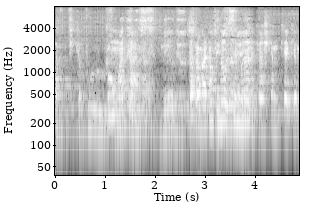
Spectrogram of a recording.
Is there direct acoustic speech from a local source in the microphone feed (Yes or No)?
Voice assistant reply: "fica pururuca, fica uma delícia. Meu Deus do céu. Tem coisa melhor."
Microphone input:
Yes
